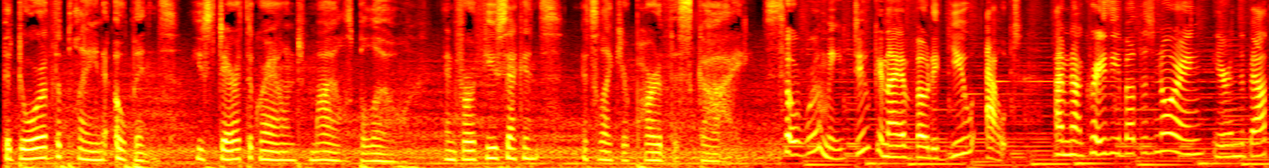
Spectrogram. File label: Commercial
